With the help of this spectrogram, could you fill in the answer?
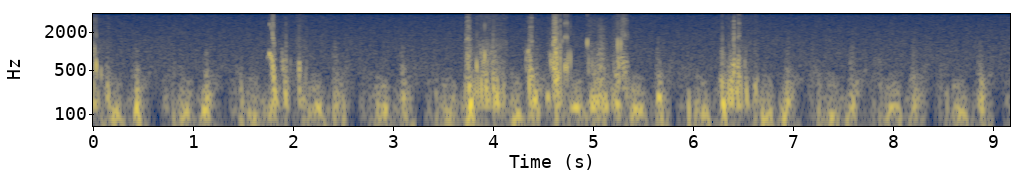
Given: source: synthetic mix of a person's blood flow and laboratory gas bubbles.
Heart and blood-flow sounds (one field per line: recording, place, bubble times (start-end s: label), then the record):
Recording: Doppler ultrasound of blood flow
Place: precordium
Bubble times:
0.00-0.18 s: bubbles
1.73-1.98 s: bubbles
2.02-2.14 s: bubbles
3.70-4.14 s: bubbles
4.32-4.44 s: bubbles
4.50-4.81 s: bubbles
4.91-5.40 s: bubbles
6.26-6.66 s: bubbles
From the record:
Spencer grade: 2 (many but less than half of the cardiac periods contain bubble signals, singularly or in groups)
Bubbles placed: anywhere in the cardiac cycle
